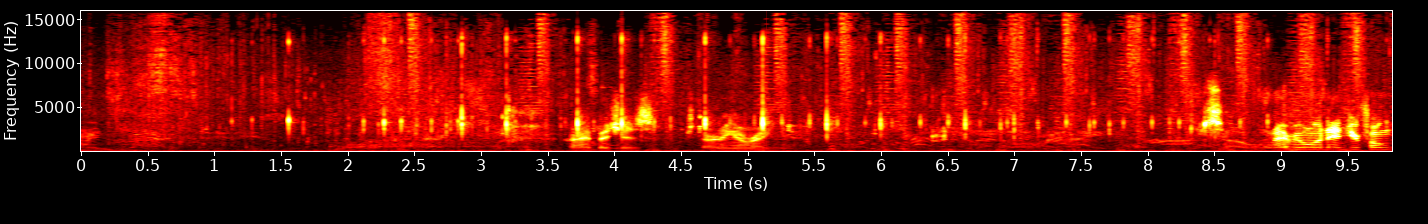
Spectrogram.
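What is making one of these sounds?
A blade hacks into flesh.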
